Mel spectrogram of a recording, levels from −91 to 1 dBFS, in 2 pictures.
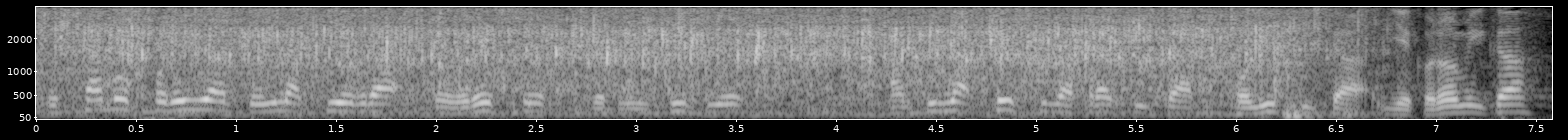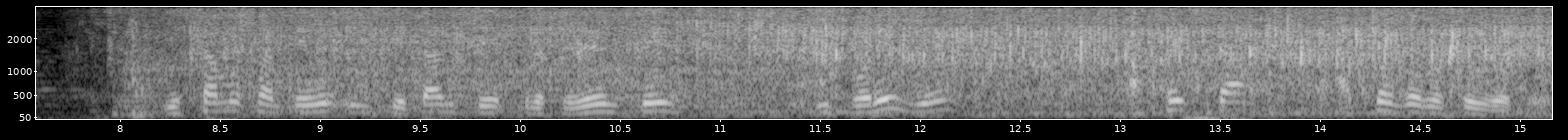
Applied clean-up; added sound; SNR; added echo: none; Bathtub (filling or washing); -4 dB; none.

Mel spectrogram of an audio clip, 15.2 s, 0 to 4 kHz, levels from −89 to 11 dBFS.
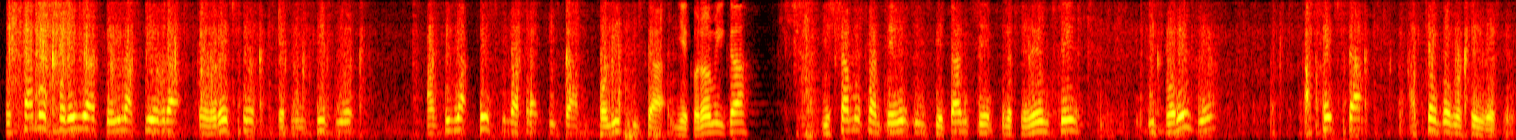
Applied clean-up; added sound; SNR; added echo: neural mask model RNNoise.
